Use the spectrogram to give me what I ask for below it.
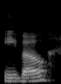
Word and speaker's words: Ivo: The Evo, and it's spelled DA and then another word IVO, Evo.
